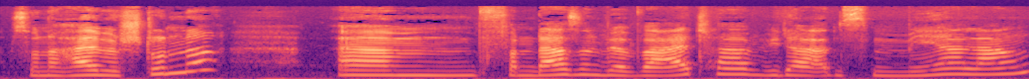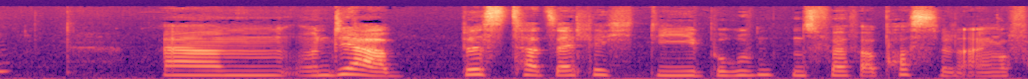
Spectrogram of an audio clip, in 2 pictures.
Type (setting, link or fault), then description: setting, inside a vehicle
